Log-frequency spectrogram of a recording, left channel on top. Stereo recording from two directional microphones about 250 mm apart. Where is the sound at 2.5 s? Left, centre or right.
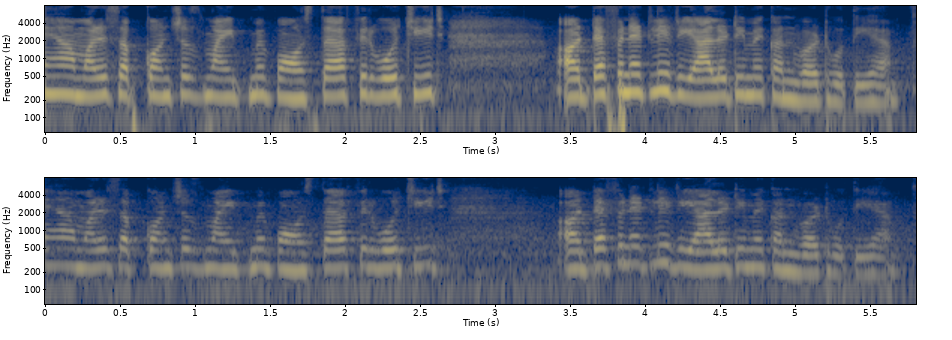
Left.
